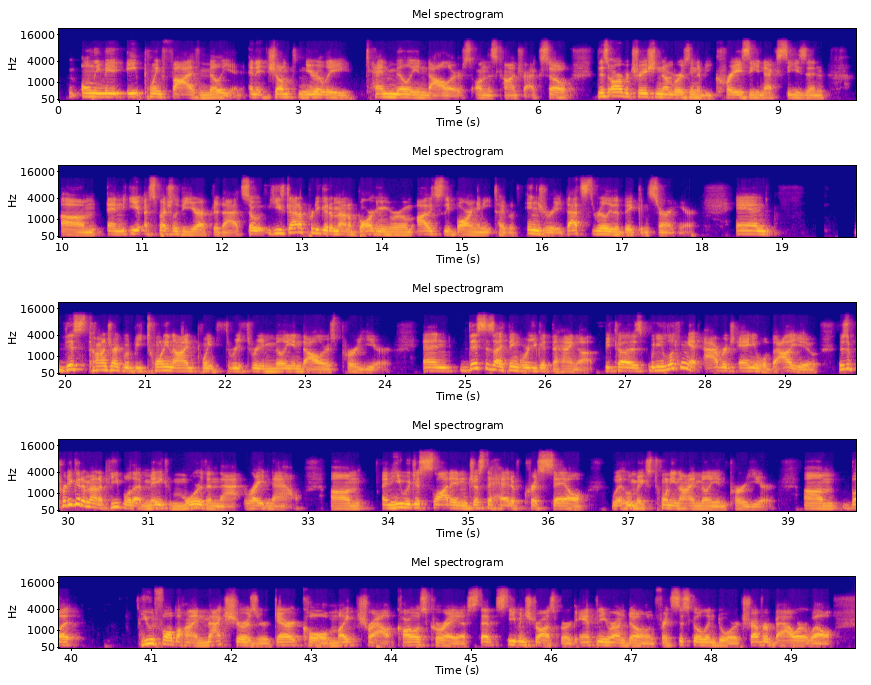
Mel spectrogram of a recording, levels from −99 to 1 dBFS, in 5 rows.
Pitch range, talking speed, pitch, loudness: 110-140 Hz, 165 wpm, 125 Hz, -19 LUFS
